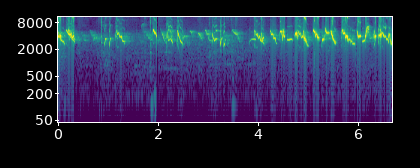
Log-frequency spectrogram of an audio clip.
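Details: Lombok yellow white-eye, a training song used to make sluggish kept birds sing vigorously, from Lombok: rapid high twittering of thin downslurred notes, sparse at first, then dense and continuous through the second half.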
